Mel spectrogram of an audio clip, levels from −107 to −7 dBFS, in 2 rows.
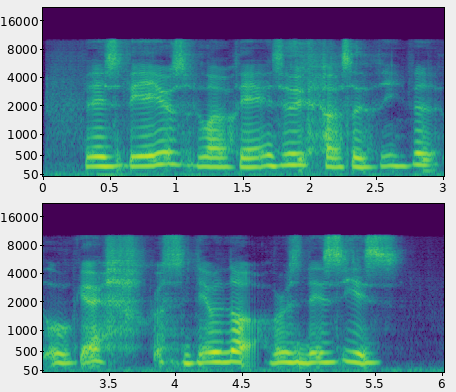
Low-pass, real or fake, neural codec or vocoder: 9.9 kHz; fake; autoencoder, 22.05 kHz, a latent of 192 numbers a frame, VITS, trained on many speakers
